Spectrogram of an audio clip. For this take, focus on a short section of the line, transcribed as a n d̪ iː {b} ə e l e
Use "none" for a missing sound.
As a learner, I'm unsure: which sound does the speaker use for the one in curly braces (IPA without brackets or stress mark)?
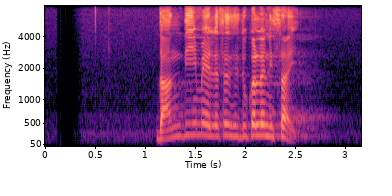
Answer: m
